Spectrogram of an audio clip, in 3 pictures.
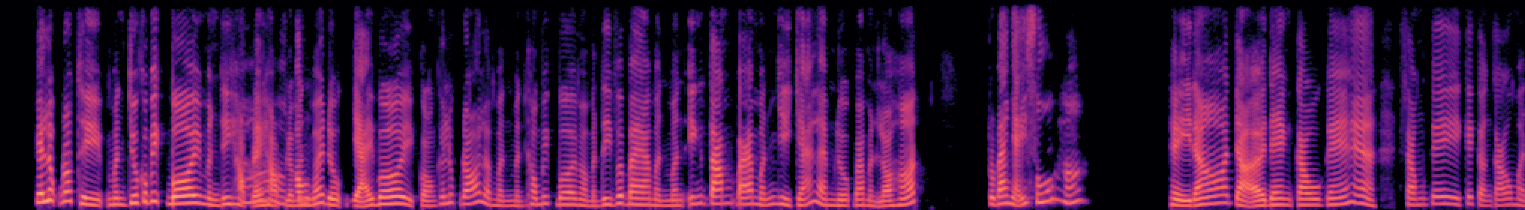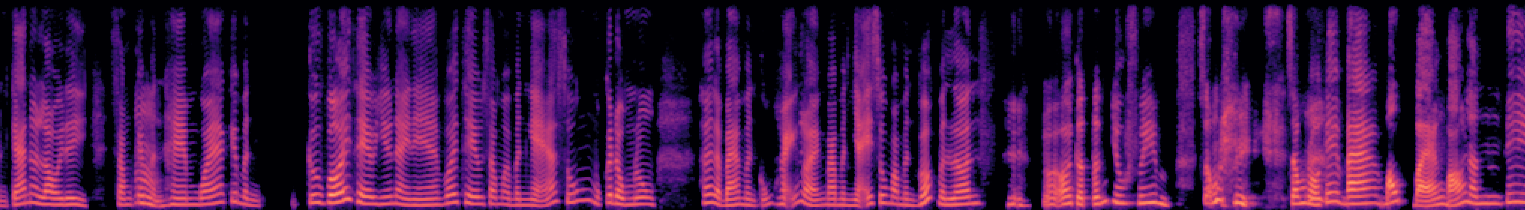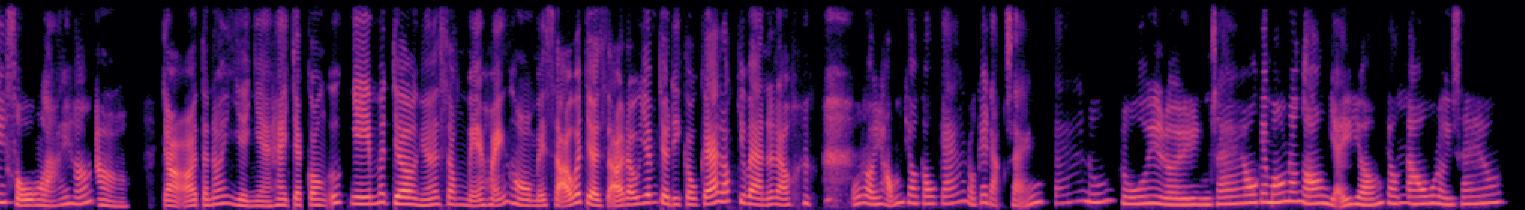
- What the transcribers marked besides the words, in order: tapping; laugh; other background noise; laughing while speaking: "rồi"; inhale; laugh
- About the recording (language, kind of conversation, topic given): Vietnamese, podcast, Có món ăn nào khiến bạn nhớ về nhà không?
